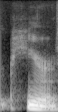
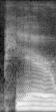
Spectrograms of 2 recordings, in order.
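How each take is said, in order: First: The name is said the way locals say it. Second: The name is said in a non-local way. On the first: "it's pronounced Pierre by the locals, so Pierre" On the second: "I pronounced it Pierre"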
